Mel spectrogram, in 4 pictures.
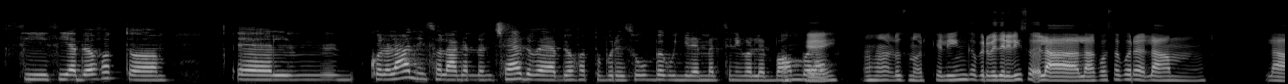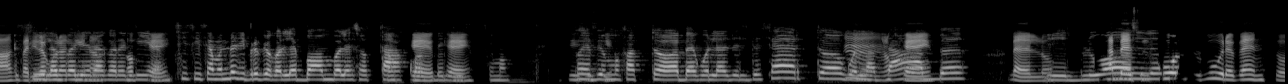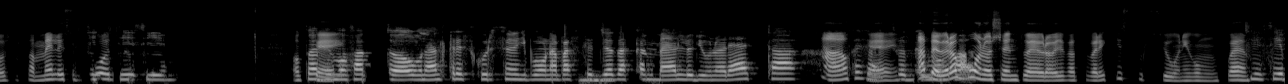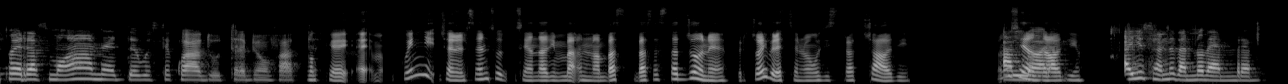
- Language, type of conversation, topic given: Italian, unstructured, Quanto sei disposto a scendere a compromessi durante una vacanza?
- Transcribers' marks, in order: lip smack; other background noise; lip smack; tapping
